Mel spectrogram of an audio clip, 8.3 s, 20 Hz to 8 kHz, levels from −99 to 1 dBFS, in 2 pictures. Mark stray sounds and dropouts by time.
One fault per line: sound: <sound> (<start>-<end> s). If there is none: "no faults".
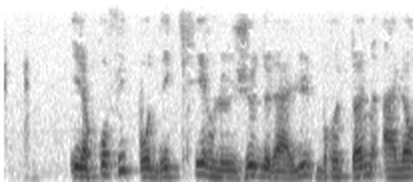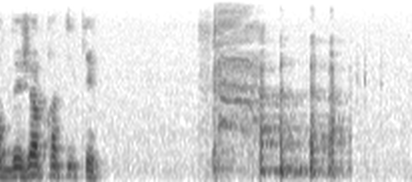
sound: laugh (6.1-7.7 s)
